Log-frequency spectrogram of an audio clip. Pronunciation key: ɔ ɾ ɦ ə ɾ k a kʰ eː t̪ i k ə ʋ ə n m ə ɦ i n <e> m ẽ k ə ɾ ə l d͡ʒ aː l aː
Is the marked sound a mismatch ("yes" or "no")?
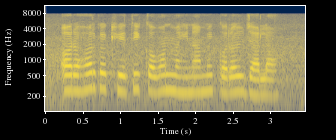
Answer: yes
